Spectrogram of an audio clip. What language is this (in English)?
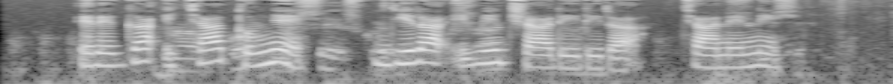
Kinyarwanda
